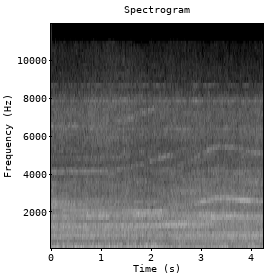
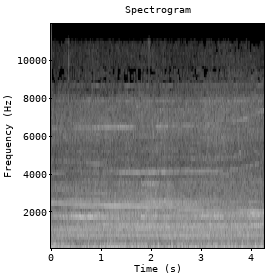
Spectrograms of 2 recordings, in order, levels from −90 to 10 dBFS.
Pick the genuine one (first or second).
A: second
